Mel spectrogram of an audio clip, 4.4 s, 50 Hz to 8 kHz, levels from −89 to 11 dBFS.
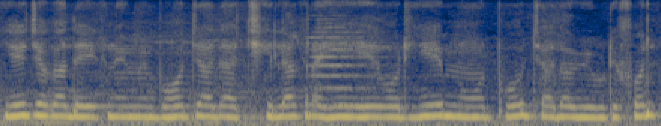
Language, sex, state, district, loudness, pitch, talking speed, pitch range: Hindi, male, Uttar Pradesh, Gorakhpur, -21 LUFS, 205 Hz, 230 wpm, 200-215 Hz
